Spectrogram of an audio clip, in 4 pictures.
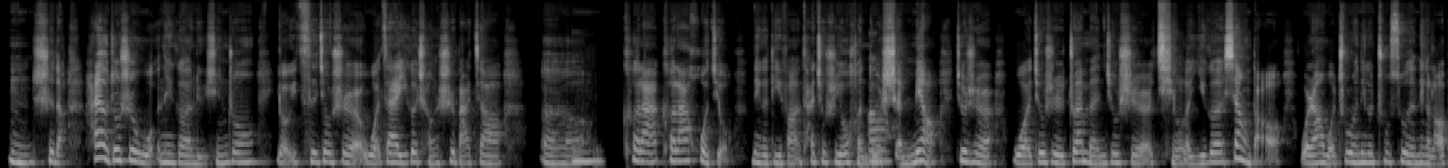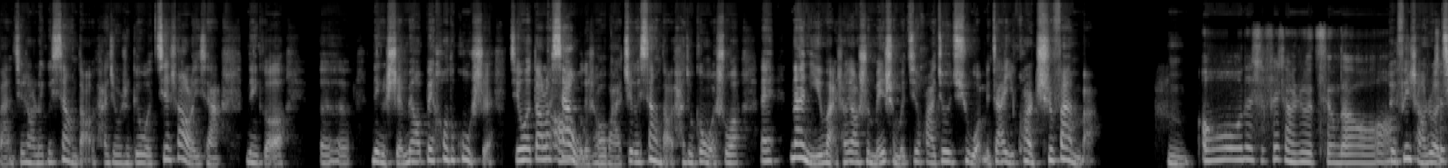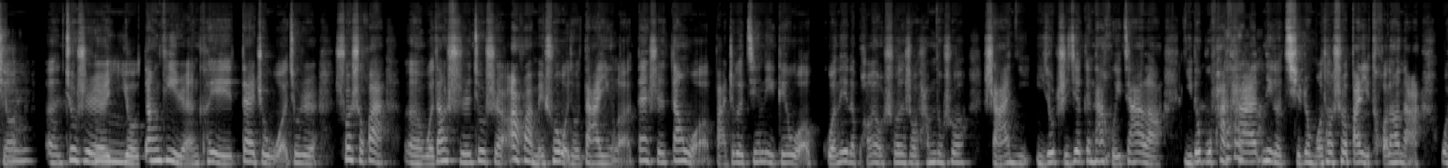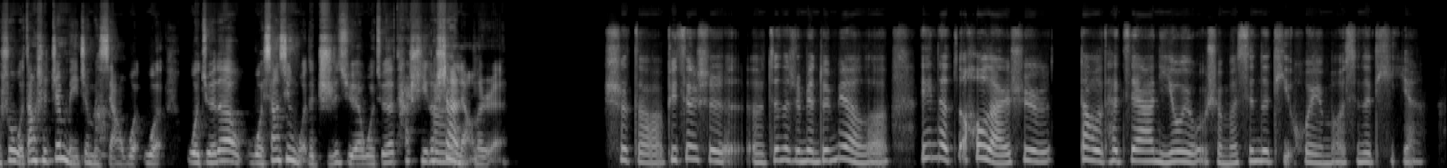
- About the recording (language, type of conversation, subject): Chinese, podcast, 旅行教给你最重要的一课是什么？
- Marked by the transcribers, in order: other background noise; laugh; laugh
